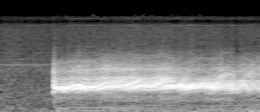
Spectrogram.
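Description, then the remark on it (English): A whale's croaking grunt, made deep down in the ocean, bursts in abruptly and holds as one loud, buzzy, mid-pitched tone for about two seconds, steady and unbroken, with no voices. “If you agreed with these guesses, you've been fooled, because each sound was made by a whale. That's right, a great big blubbery old whale just buzzing and clicking and grunting away deep down in the ocean”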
